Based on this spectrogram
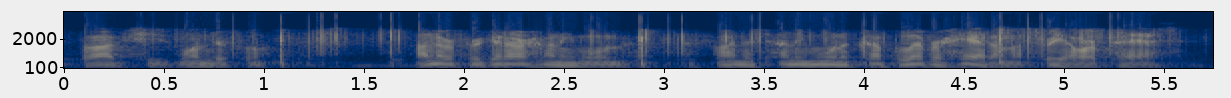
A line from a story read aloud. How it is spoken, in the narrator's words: He whispered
